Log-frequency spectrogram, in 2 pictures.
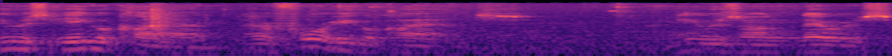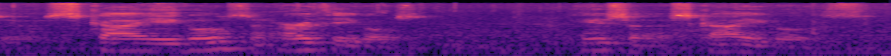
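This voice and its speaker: A man with an American accent and a fairly high pitch, very slow, with audible room echo and noticeable background noise. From Tulsa, Oklahoma. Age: 60s. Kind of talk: public talk. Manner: casual, conversational.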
